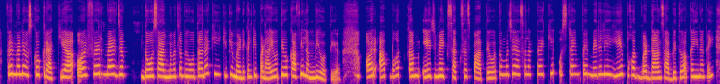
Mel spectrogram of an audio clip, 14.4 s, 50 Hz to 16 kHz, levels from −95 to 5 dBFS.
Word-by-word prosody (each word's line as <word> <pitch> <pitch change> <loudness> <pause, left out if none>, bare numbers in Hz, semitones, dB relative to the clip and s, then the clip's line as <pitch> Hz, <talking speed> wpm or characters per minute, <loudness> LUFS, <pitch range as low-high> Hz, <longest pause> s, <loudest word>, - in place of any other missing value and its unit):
फिर 385 +1 +4
मैंने 380 +1 +3
उसको 360 +1 0
क्रैक 230 -5 +1
किया 270 -1 +4
और 335 +2 +3
फिर 390 0 +2
मैं 370 -1 +4
जब 365 -1 +1 0.4
2 290 +2 +4
साल 290 -2 +3
में 275 +1 +3
मतलब 300 +1 -3
होता 285 +2 -2
है 315 - +1
ना 390 - 0
कि 395 -1 -1
क्योंकि 325 +2 -2
मेडिकल 265 -1 +3
की 325 - -1
पढ़ाई 240 -4 0
होती 295 +5 0
है, - - +4
वो 350 - +1
काफ़ी 310 +4 +3
लंबी 260 -6 +3
होती 200 -6 -3
है, - - -7 0.6
और 300 +3 +3
आप 290 +2 0
बहुत 330 +4 -4
कम 310 +2 +3
ऐज 295 +1 0
में 300 +1 +5
एक 300 +1 -3
सक्सेस 270 +2 -5
पाते 225 -1 -2
हो। 235 +1 -1
तो 370 +8 -5
मुझे 375 +2 -3
ऐसा 375 0 -4
लगता 370 +1 -6
है 380 - -1
कि 410 - 0
उस - - -7
टाइम 385 0 -4
पे 400 0 +1
मेरे 340 +2 -1
लिए 380 0 +2 0.2
ये 375 - +4
बहुत 335 -3 0
वरदान 240 -1 +1
साबित 235 0 -3
हुआ - - 0
कहीं 285 0 +2
न 280 -1 -1
कहीं, 300 +4 -4
300 Hz, 235 wpm, -18 LUFS, 265-365 Hz, 0.6 s, में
